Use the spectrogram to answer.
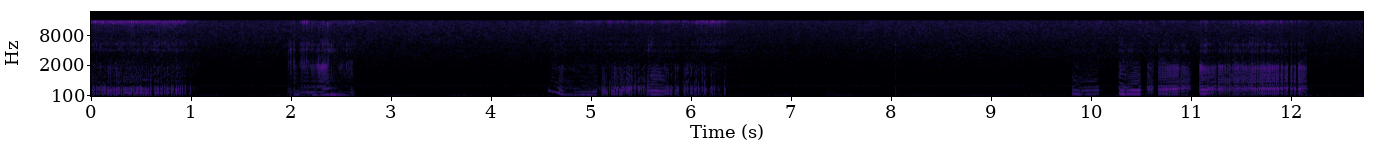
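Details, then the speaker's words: Mucha snoring while asleep, asked "are you snoring?": repeated fluttering, snorting breaths over a steady low room hum; snoring. "Cosa stai facendo? Stai russando?"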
